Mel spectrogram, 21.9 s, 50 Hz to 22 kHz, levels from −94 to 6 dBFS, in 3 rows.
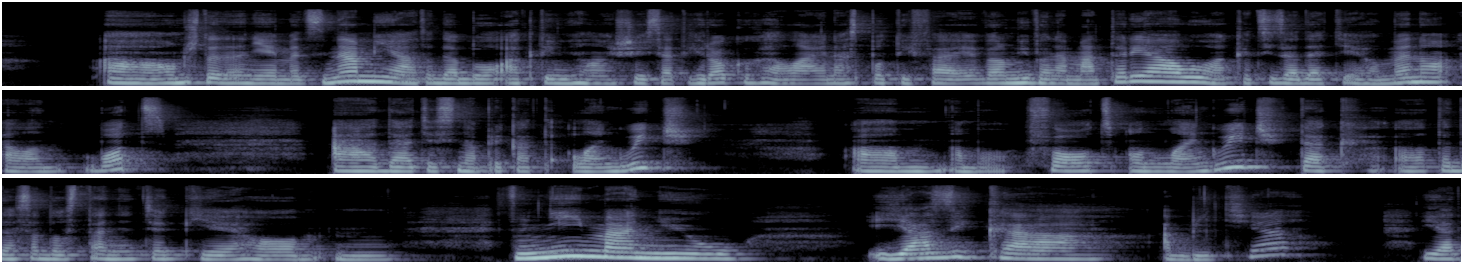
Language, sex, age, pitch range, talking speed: Slovak, female, 20-39, 150-175 Hz, 145 wpm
